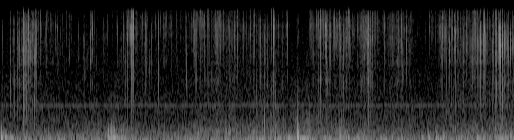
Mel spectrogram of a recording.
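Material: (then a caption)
Foam beads. Pink foam-bead pearl clay in a small plastic cup is crushed and scratched with the tip of a thin wooden stick. Quiet, continuous crackling and crunching is heard, with bright, crisp ticks and soft low thumps scattered throughout.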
